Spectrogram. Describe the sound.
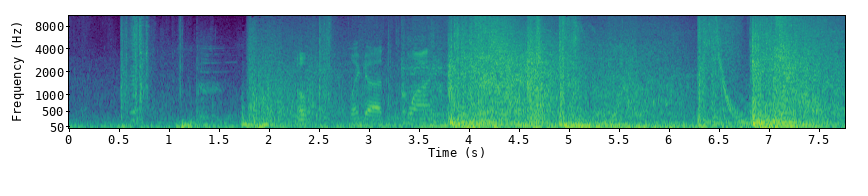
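Gunfire from another player in a video game, with dense booming shots and bursts that grow louder and merge into a near-continuous barrage toward the end.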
